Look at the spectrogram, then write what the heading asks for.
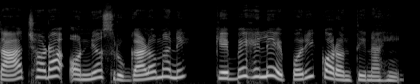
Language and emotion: Odia, neutral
